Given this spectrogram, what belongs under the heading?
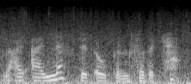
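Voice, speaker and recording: A woman's voice: low voice, expressive, brisk, over music. An actress playing a timid older woman living alone in an old-time radio drama, hesitant, polite and easily flustered. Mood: startled, wary. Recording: noisy, hissy old radio recording.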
